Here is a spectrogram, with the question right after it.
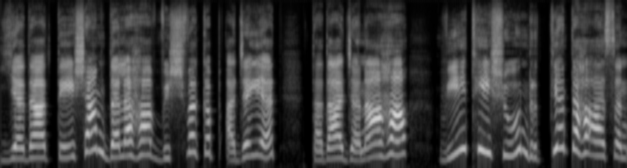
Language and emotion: Sanskrit, happy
